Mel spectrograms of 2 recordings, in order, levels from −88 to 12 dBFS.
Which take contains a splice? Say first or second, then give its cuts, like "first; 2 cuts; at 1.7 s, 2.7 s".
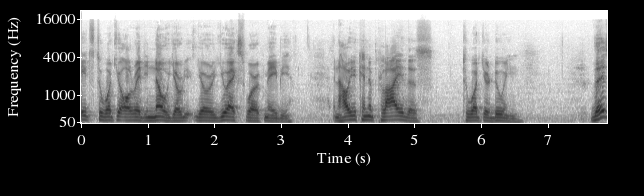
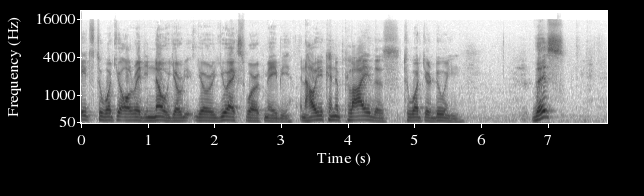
second; 2 cuts; at 3.2 s, 4.8 s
